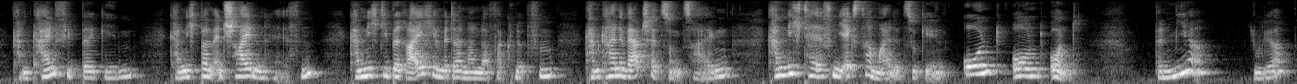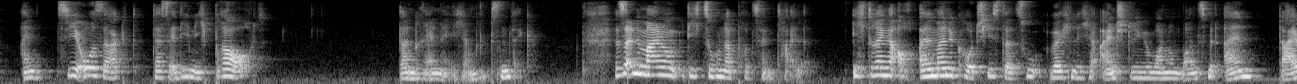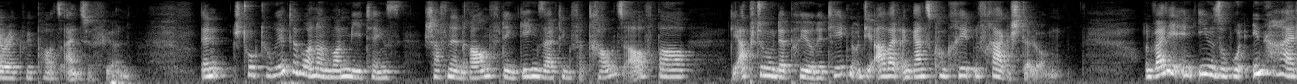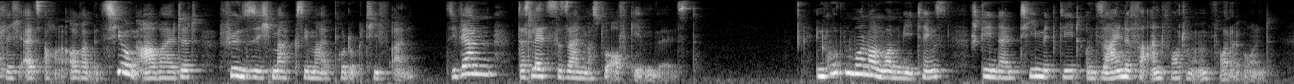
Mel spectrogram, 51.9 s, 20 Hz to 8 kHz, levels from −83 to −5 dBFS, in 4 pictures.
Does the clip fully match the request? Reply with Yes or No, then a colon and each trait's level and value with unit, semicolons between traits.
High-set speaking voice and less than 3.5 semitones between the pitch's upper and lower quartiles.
No: high, 195 Hz; average, 4.4 semitones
